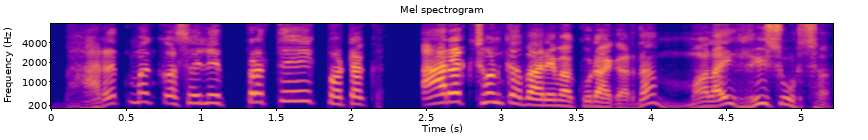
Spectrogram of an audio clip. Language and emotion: Nepali, angry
